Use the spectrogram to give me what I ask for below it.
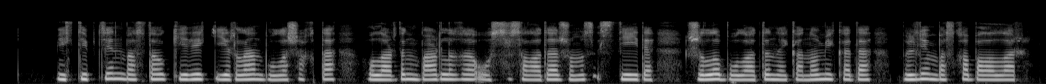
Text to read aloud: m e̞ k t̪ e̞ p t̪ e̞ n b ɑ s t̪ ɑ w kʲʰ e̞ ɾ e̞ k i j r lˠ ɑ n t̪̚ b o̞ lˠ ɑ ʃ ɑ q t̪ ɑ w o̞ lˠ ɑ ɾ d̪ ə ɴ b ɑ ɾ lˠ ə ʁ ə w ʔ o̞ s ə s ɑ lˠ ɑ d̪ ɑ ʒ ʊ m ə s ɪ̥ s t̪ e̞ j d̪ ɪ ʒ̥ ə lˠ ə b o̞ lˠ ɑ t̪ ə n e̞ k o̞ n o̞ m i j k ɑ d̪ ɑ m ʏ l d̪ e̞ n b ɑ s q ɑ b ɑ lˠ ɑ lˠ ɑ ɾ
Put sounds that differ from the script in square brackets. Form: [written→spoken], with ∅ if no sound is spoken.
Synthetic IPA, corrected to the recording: m e̞ k t̪ e̞ p t̪ e̞ n b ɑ s t̪ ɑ w kʲʰ e̞ ɾ e̞ k i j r lˠ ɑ n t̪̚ b o̞ lˠ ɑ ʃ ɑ q t̪ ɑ w o̞ lˠ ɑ ɾ d̪ ə ɴ b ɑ ɾ lˠ ə ʁ ə w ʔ o̞ s ə s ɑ lˠ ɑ d̪ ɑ ʒ ʊ m ə s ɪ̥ s t̪ e̞ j d̪ ɪ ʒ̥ ə lˠ ə b o̞ lˠ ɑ t̪ ə n e̞ k o̞ n o̞ m i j k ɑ d̪ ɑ m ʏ l d̪ e̞ n b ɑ s q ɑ b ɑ lˠ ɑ lˠ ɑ ɾ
